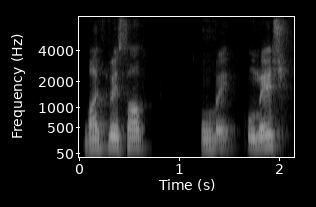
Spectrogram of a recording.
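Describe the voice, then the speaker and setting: A man teaching economics in a live classroom lecture, calling on students by name and swinging between loud calls and quiet asides. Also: fairly high pitch, steady tone, a little slow, lo-fi sound.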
